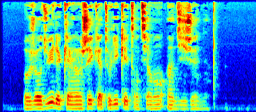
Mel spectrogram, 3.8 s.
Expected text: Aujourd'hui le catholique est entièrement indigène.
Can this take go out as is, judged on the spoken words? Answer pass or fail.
fail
